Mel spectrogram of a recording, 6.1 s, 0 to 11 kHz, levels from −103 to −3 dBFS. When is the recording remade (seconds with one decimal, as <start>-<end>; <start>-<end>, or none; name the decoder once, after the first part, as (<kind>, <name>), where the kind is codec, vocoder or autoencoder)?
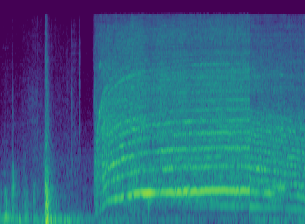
0.0-0.6 (vocoder, Vocos); 1.1-6.1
